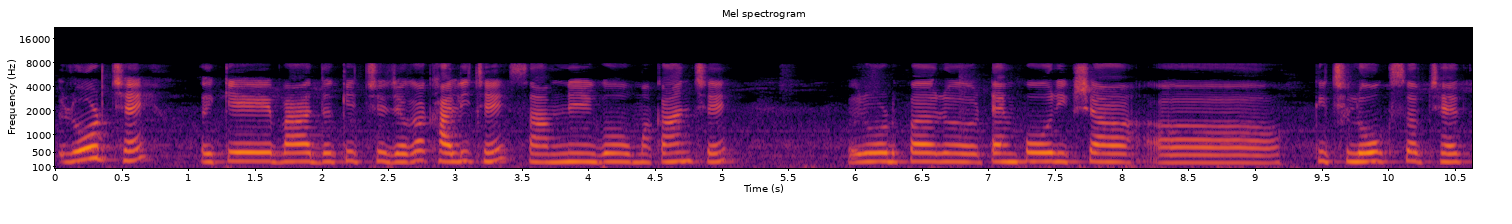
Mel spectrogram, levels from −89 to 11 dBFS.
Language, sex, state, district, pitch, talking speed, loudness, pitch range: Maithili, female, Bihar, Darbhanga, 240 Hz, 120 wpm, -25 LUFS, 230-250 Hz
